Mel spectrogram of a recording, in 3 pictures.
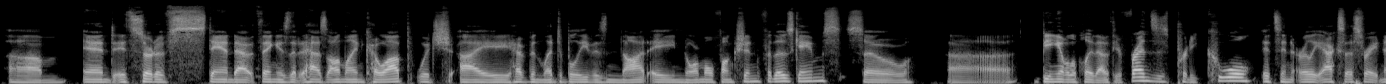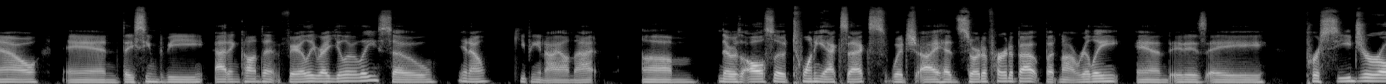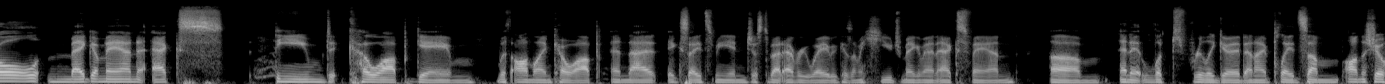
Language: English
